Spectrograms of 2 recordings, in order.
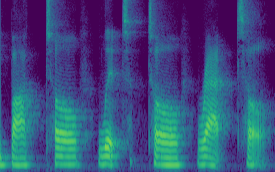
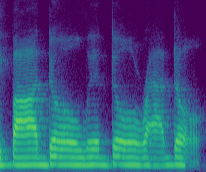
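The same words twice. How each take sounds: First: "ba-tul-lit-tul-rat-tul" with each T crisp, very slow and syllable by syllable; crisp T sounds. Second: "ba-dul-idul-radul" with every T softened to a D, slow; flapped T as D. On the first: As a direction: spell it out with clear T's, slowly. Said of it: "it's supposed to be". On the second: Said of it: "I happen to say in my dialect, my T's as D's". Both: Shown as a demonstration.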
